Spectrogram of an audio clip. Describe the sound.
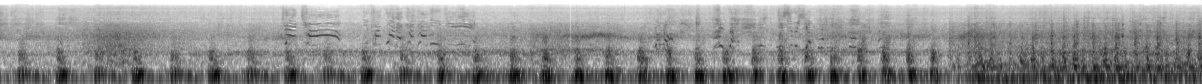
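A train rolls slowly onto a flooded railway embankment, its wheels making a loud, steady, rhythmic clatter over a continuous low rumble that grows slightly denser near the end.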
